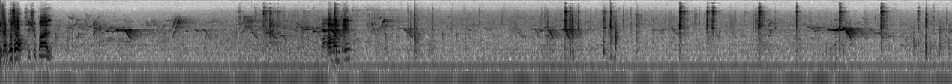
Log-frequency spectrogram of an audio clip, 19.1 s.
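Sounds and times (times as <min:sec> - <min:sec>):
birds chirping: 0:00.0 - 0:19.0
descending whistled bird call: 0:01.4 - 0:08.3, 0:10.3 - 0:11.7, 0:15.4 - 0:17.8.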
